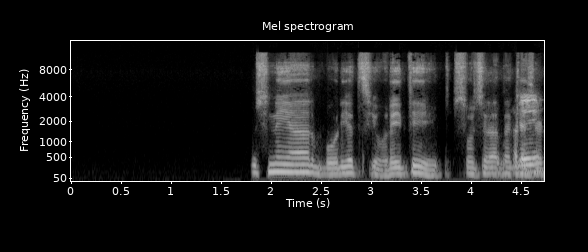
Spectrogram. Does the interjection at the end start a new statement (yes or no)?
no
